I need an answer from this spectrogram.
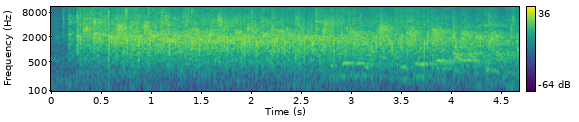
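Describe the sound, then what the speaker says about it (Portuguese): A room full of people applauds at a health ministry meeting, a dense, loud, sustained clapping that starts abruptly and holds steady throughout. "Uma salva de palmas"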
